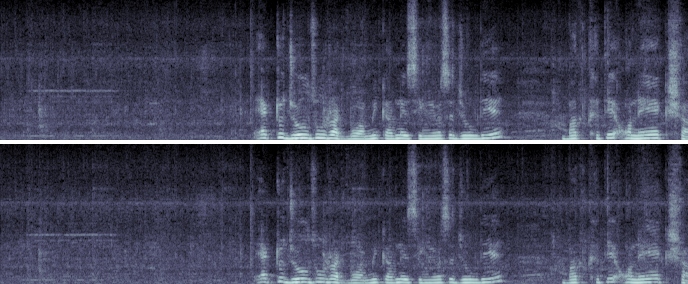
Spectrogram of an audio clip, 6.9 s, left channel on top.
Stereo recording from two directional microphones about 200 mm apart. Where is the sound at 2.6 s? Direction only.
35° left (ahead or behind).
